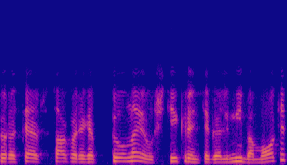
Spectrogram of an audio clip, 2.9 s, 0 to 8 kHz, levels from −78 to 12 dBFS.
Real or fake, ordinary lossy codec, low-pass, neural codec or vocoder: real; Opus, 64 kbps; 7.2 kHz; none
